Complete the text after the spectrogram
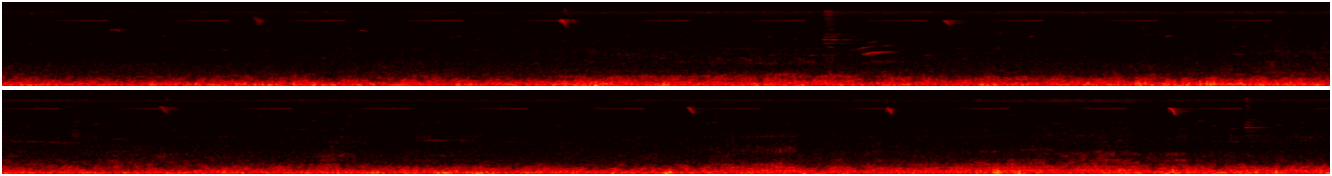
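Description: A cat meows softly nearby.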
